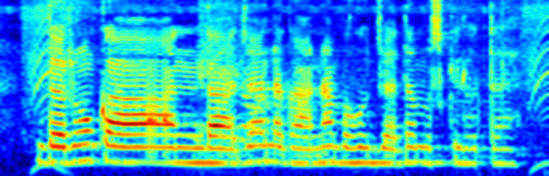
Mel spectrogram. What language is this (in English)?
Hindi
